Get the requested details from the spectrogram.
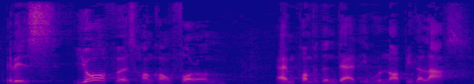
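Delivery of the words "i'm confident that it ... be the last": ordinary delivery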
